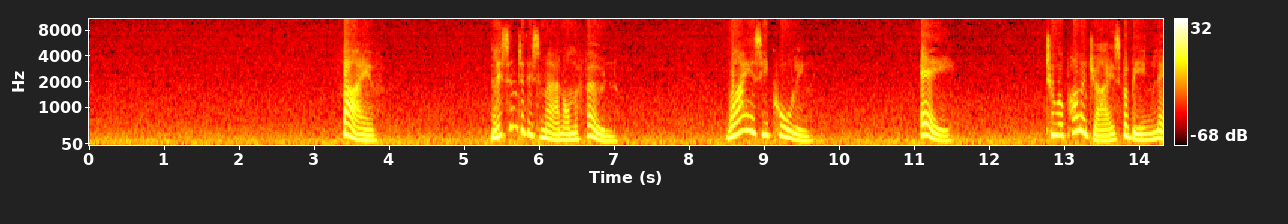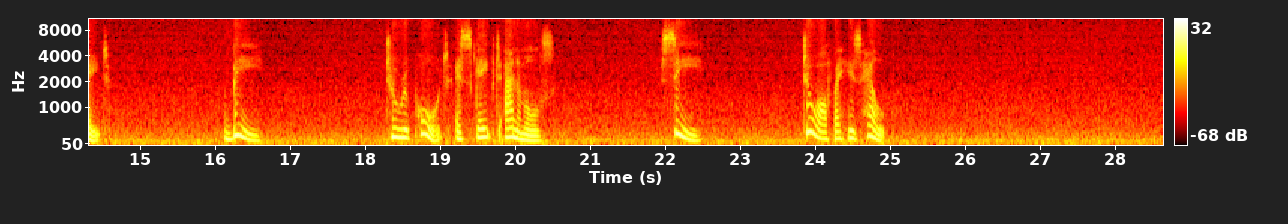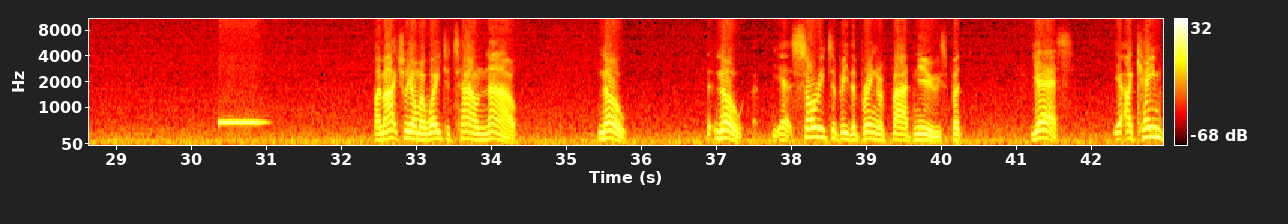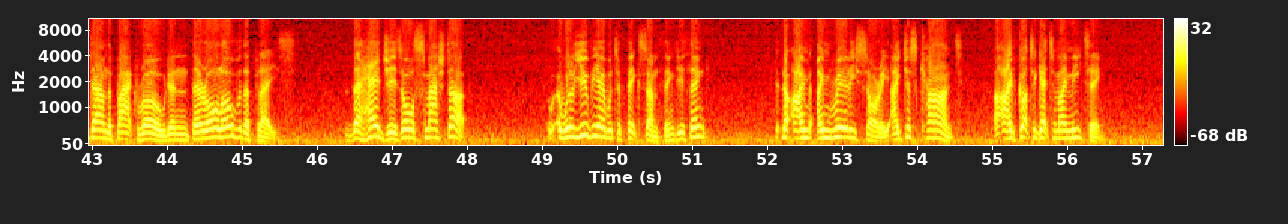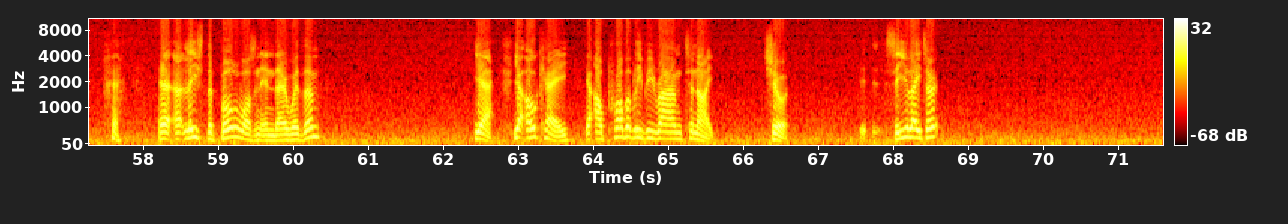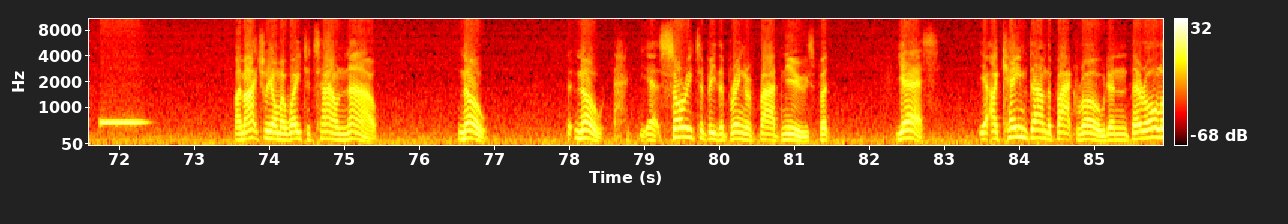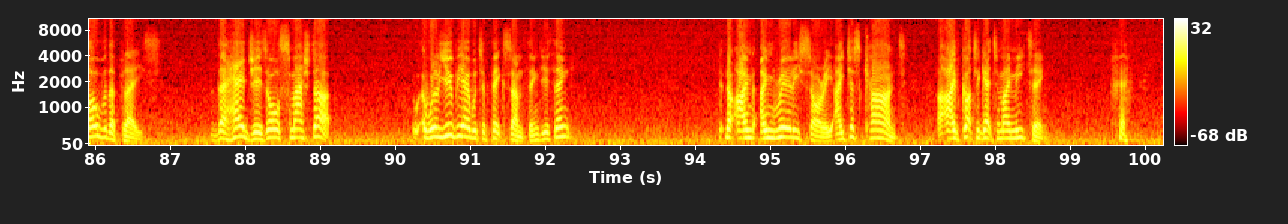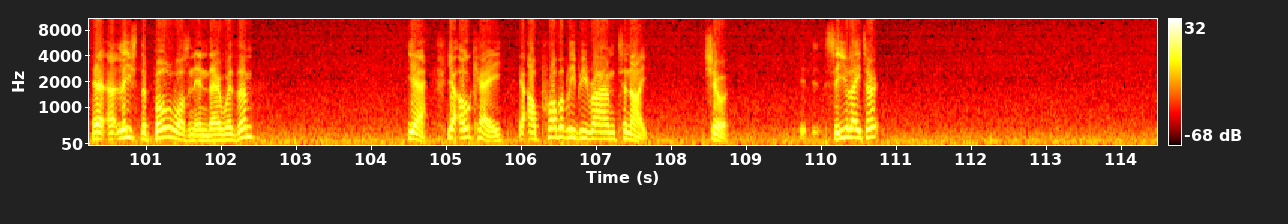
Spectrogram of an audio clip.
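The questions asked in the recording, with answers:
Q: Why is he calling? A. To apologize for being late. B. To report escaped animals. C. To offer his help.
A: B: To report escaped animals.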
